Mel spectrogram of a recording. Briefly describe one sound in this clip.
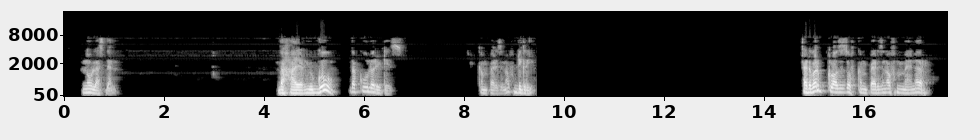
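A middle-aged man lectures calmly into a close microphone, in short phrases with pauses.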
